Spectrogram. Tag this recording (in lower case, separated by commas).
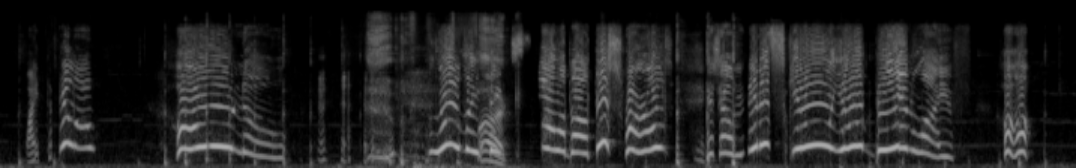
speech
